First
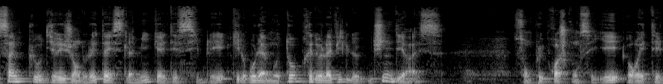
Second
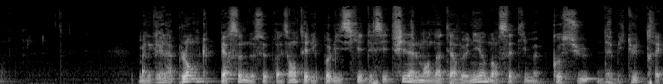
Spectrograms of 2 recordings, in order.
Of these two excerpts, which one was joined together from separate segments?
first; 1 cut; at 2.3 s

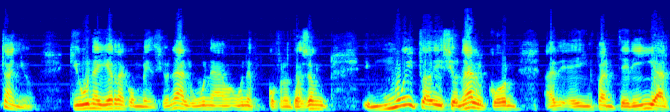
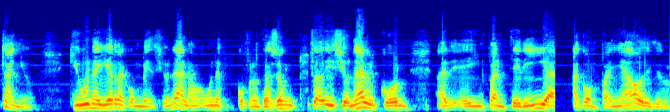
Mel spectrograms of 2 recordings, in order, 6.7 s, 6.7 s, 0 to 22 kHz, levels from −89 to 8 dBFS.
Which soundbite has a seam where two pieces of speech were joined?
second; 3 cuts; at 1.9 s, 3.1 s, 5.5 s

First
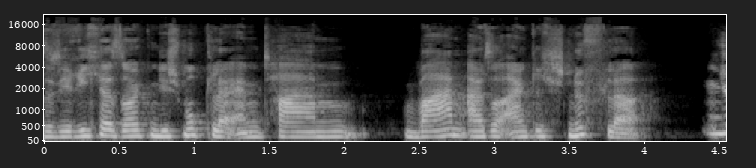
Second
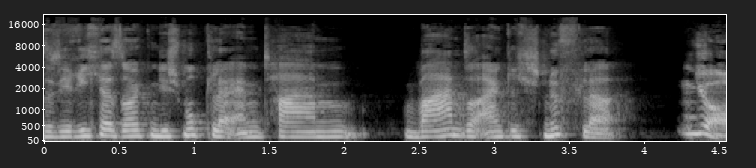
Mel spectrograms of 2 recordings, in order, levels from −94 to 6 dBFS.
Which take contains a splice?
second; 1 cut; at 2.8 s

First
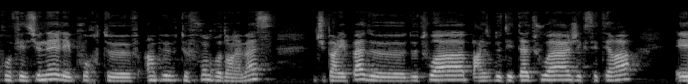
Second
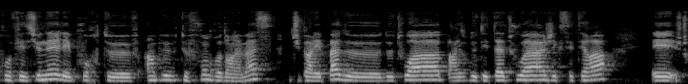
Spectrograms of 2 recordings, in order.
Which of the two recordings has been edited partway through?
second; 1 cut; at 2.8 s

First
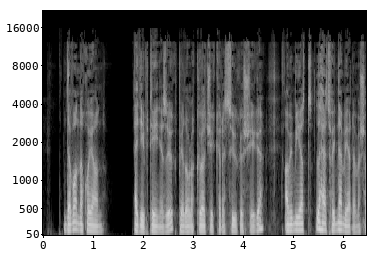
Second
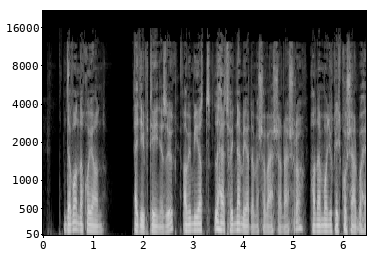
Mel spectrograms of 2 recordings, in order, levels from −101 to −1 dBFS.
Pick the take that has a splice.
second; 2 cuts; at 2.7 s, 5.3 s

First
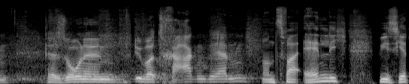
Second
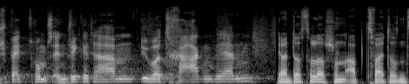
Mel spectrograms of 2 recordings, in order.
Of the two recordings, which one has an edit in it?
first; 2 cuts; at 1.3 s, 2.6 s

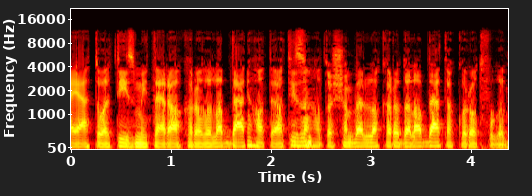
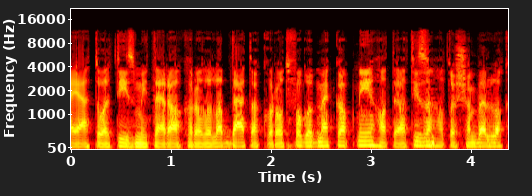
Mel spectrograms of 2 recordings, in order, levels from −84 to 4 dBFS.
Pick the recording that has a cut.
first; 1 cut; at 1.8 s

